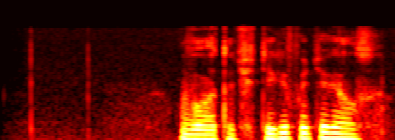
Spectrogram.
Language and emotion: Russian, neutral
